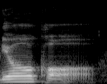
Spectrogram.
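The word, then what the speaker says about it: 良好: 양호하다, 양호, 발음은 료고, 료고, 뭔가 양호한, 다음 우량이죠.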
